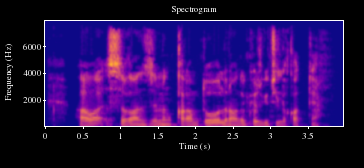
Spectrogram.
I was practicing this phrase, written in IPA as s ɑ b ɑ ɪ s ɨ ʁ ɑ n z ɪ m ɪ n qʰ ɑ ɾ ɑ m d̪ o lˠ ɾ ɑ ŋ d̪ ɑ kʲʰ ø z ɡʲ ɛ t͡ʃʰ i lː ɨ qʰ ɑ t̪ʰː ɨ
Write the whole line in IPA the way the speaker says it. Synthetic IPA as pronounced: h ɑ w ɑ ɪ s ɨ ʁ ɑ n z ɪ m ɪ n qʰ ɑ ɾ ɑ m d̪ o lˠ ɾ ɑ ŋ d̪ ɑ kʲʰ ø z ɡʲ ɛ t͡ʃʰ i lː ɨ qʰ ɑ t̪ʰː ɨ

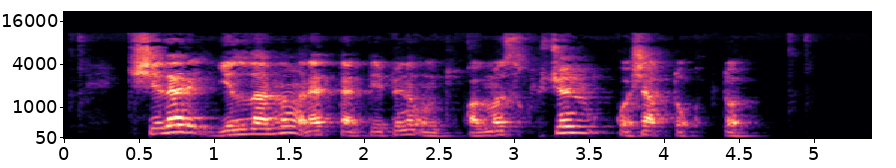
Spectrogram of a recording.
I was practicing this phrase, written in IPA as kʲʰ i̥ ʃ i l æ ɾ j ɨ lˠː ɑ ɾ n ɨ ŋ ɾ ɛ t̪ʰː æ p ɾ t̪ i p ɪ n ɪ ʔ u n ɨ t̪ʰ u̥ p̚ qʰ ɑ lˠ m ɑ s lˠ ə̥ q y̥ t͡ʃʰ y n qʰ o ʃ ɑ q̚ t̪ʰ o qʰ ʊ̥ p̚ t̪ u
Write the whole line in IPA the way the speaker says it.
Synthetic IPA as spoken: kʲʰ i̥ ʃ i l æ ɾ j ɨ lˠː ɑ ɾ n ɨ ŋ ɾ ɛ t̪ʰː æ ɾ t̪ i p ɪ n ɪ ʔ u n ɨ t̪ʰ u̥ p̚ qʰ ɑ lˠ m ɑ s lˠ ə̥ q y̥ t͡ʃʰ y n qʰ o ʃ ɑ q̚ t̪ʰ o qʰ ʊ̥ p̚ t̪ u

